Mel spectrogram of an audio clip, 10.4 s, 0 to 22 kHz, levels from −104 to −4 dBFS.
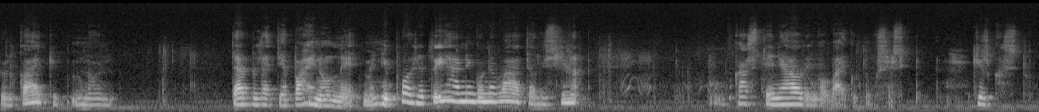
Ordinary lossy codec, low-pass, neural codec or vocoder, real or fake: none; 19.8 kHz; none; real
